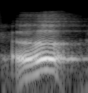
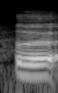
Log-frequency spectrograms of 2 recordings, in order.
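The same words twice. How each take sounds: First: It sounds flustered and shy, not disgusted. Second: It sounds disgusted and grossed out.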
